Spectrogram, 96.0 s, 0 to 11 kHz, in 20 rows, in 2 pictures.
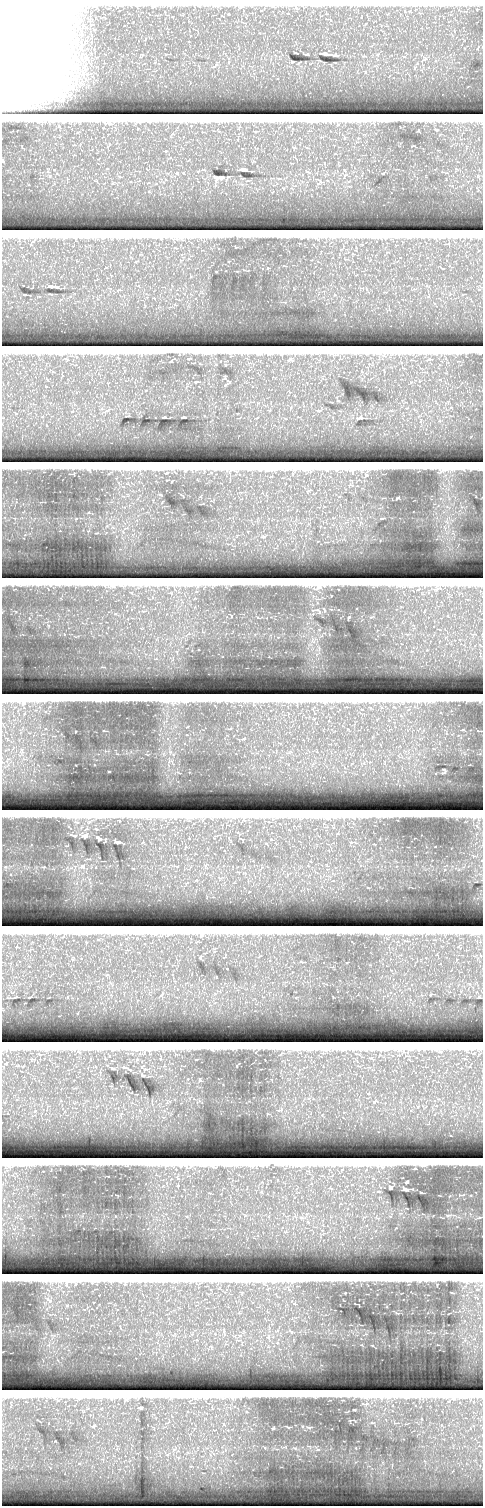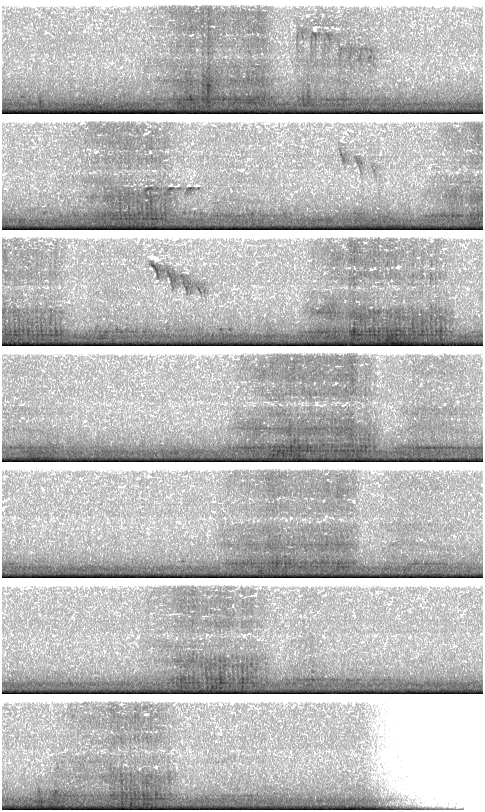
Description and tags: It starts with a bird singing followed by the increasing noise of an airplane that left Amsterdam Airport Schiphol a short while ago. As the planes noise is vanishing a neighbour is coming home climbing up the stairs to the front door, taking the keys out of his or her pocket, opening and closing the front door. I am asleep what you can hear as well. I switched on my Edirol-R09 when I went to bed. The other sound is the usual urban noise at night or early in the morning and the continuously pumping waterpumps in the pumping station next to my house.
airplane, bed, bird, breath, engine, field-recording, human, street, street-noise, traffic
